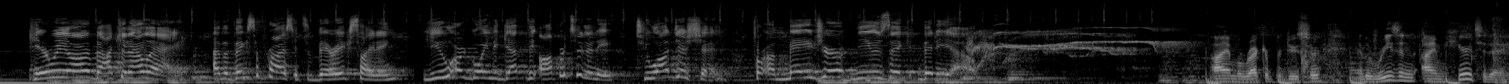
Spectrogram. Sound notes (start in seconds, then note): 9.4 screaming in excitement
